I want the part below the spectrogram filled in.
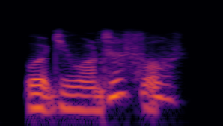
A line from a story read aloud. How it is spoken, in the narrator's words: he asked wearily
